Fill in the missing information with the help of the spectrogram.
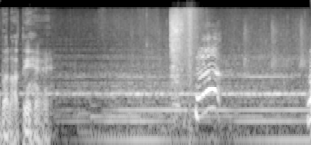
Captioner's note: shouts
